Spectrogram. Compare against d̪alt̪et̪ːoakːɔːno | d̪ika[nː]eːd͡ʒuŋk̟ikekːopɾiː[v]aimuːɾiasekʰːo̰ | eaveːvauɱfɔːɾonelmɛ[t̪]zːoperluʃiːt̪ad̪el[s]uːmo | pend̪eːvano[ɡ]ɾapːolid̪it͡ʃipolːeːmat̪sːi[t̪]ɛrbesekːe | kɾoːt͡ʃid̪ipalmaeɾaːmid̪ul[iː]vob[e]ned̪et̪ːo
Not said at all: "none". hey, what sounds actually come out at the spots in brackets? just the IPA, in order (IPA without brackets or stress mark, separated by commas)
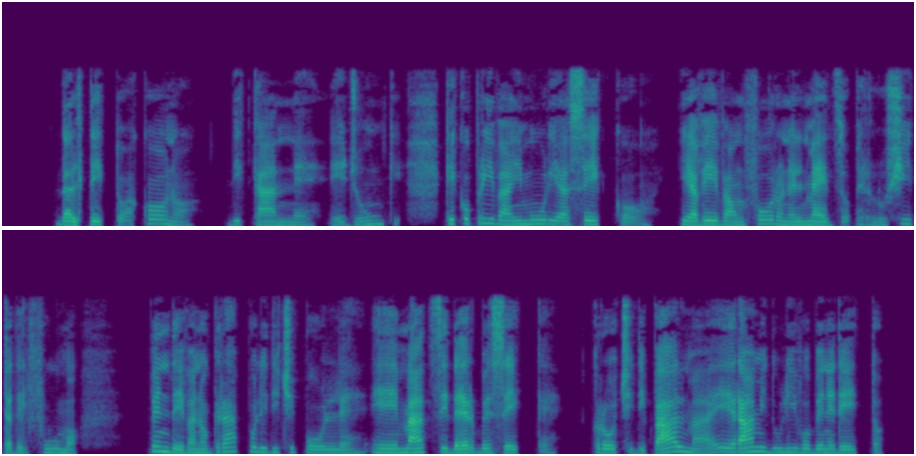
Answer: nː, v, d̪, f, ɡ, d̪, iː, e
